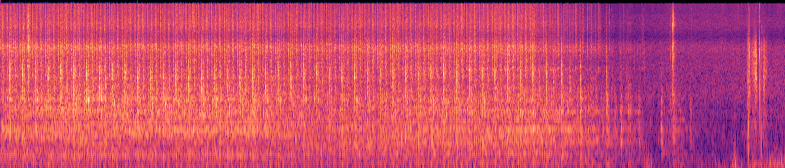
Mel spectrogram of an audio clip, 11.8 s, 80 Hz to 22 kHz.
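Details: 1965 Massey Ferguson 135 diesel tractor idling with a steady sharp knock two or three times a second. It seems to come from the top of cylinder 1 or 2; the engine also breathes and spits oil from the dipstick tube, so a rebuild is likely needed.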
